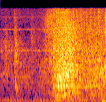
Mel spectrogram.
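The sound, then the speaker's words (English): A barred prison cell door slides open along its track, a broad rolling rumble that swells about halfway in and carries on to the end. “The warden unlocks the door, sliding it open”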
